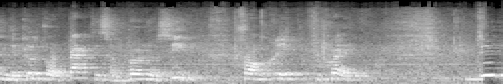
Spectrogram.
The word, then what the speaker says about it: bourgeoisie: Yeah, Victorians were part of a transnational culture called, and I'm going to pronounce it à la française, the bourgeoisie.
